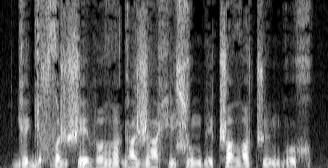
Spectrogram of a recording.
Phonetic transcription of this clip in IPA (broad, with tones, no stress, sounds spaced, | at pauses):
ɡ e˩˥ ɡ i˩ ɬ zˤ ɨ˦ ʒ ʃ e˥˨ β ʉ˩˥ ðˤ ɨ˩ ɡ a˩˥ ʒ a˩˥ x i˦ ɕ u˥˨ m b e˩ t͡ʃ e˥˨ ðˤ ɐ˩˧˩ t͡ʃ ʉ˩˧˩ m b o˩˧˩ x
